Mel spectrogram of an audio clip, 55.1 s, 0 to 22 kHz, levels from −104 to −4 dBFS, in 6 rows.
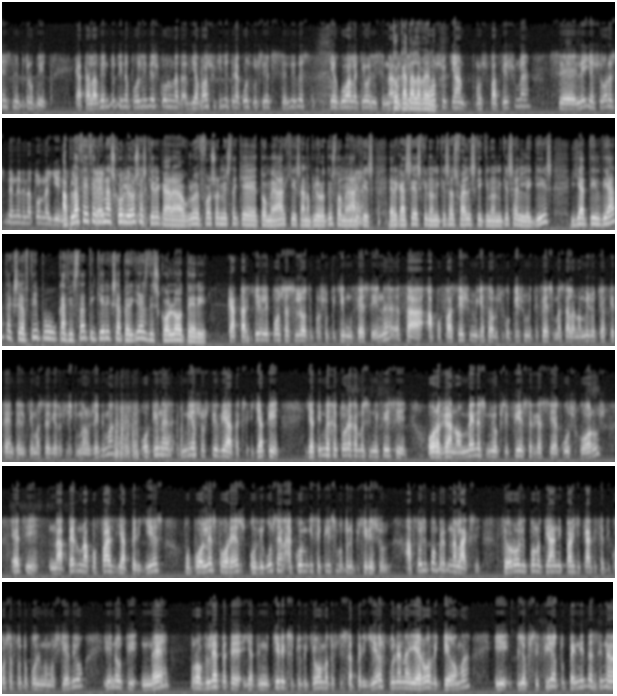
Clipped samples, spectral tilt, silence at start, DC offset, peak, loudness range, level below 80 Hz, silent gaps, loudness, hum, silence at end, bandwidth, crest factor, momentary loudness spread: under 0.1%; -4 dB/octave; 0 s; under 0.1%; -6 dBFS; 7 LU; -64 dBFS; none; -28 LUFS; none; 0 s; 13.5 kHz; 22 dB; 12 LU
